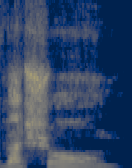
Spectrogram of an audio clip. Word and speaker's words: Vashon: so I don't know from Vashon is that how you say it yep okay I can read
